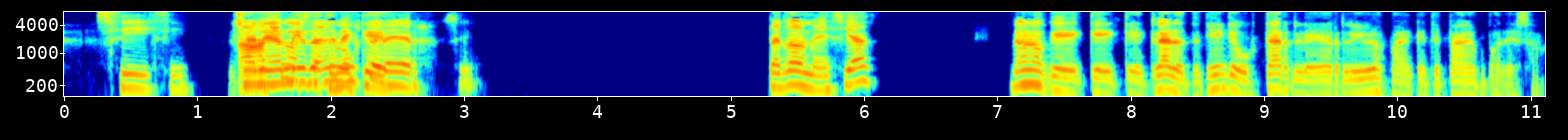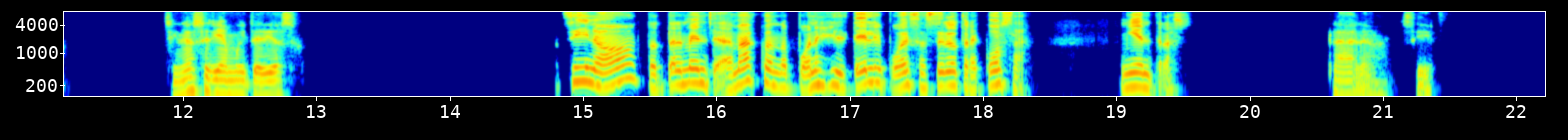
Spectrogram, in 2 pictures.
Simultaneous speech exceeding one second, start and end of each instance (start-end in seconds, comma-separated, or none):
1.2-2.5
